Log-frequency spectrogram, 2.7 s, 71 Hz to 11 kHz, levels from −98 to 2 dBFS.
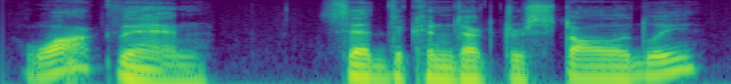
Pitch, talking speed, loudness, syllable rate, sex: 110 Hz, 130 wpm, -18 LUFS, 4.7 syllables/s, male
